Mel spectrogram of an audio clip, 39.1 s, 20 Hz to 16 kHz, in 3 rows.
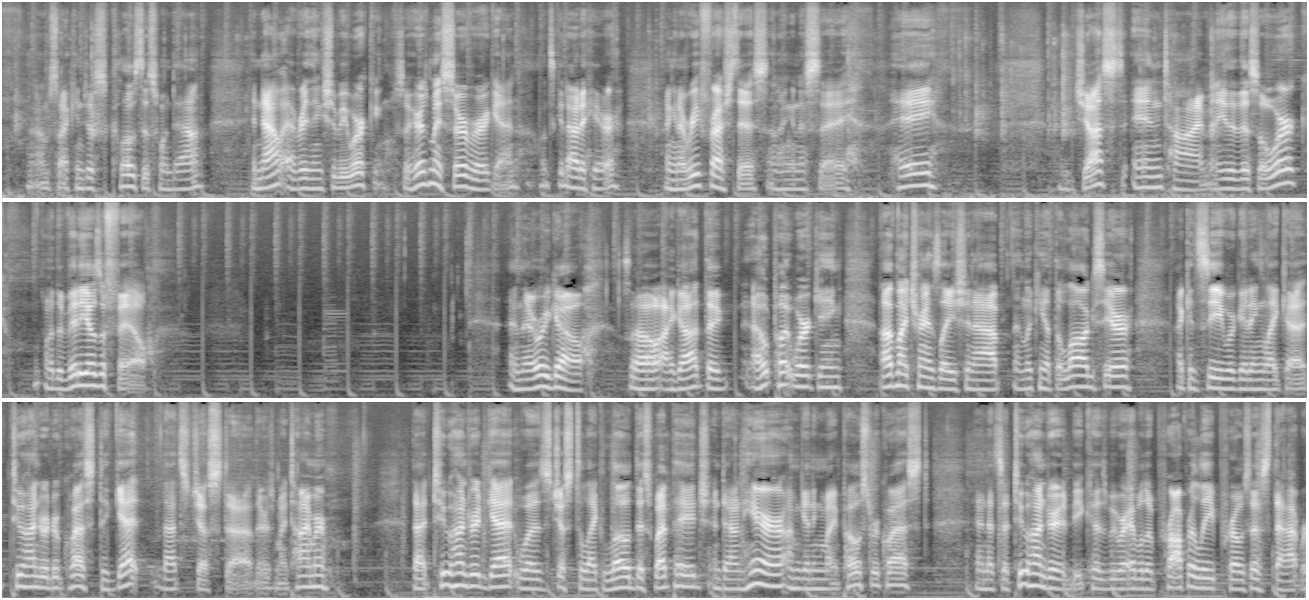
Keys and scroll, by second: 0.0 ctrl+a, 0.5 ctrl+a, 2.3 super+Tab, 6.5 super+r, 8.2-11.7 typing, 31.2 super+Tab, 32.8 super+Tab.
